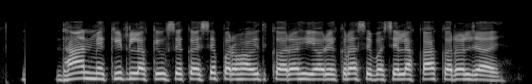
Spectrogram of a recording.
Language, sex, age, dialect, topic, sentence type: Magahi, male, 60-100, Central/Standard, agriculture, question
